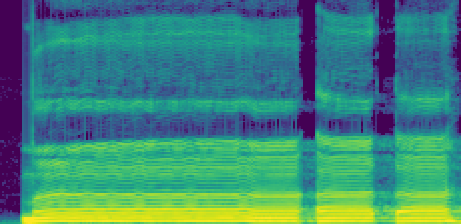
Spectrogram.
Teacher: Annahum radu radu cuma diikuti wau sukun dua harakat mad thabi'i ruma bertemunya mad dengan hamzah di lain kalimat mad jaiz munfasil kita samakan dengan sebelumnya lima harakat kita panjangkan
